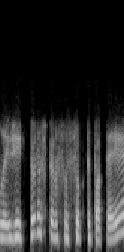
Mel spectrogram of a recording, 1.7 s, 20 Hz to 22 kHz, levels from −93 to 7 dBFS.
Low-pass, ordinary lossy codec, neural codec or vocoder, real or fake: 7.2 kHz; Opus, 24 kbps; codec, 16 kHz, 2 kbps, FunCodec, trained on Chinese and English, 25 frames a second; fake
